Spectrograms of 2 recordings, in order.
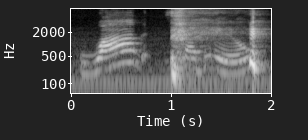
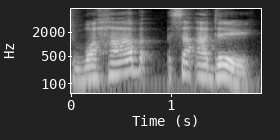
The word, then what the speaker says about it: Wahab Saadu: Wab Sadu. That's not his name. I No. don't try to pronounce it correctly. His name is Wahab Saadu.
